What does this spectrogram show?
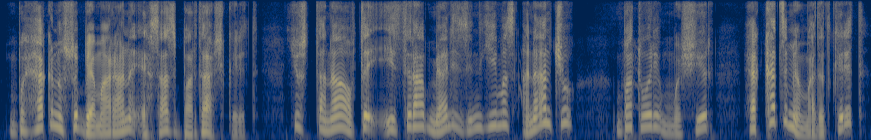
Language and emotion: Kashmiri, disgusted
